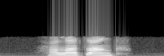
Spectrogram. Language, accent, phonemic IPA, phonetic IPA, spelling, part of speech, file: Armenian, Eastern Armenian, /hɑlɑˈt͡sɑnkʰ/, [hɑlɑt͡sɑ́ŋkʰ], հալածանք, noun, Hy-հալածանք.ogg
- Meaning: 1. persecution, pursuit 2. oppression; harassment; persecution, victimization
